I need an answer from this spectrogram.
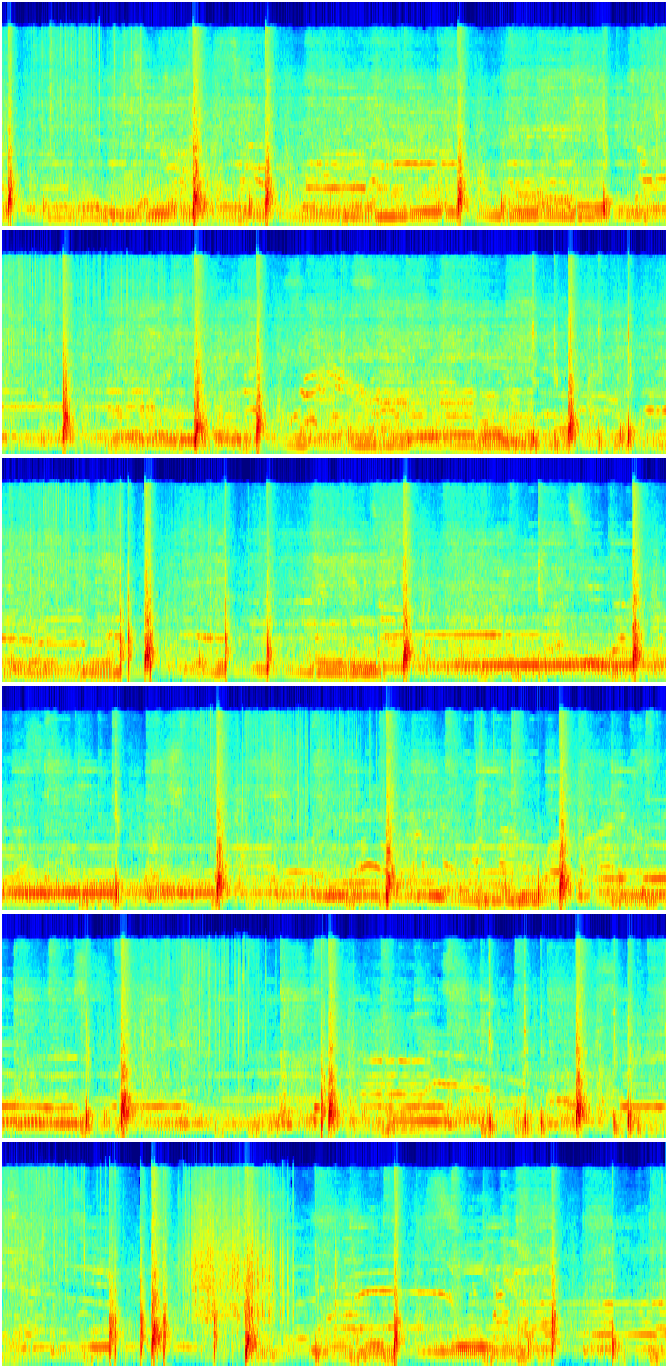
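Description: Aerial fireworks going off one after another, sharp bangs about every second or two, over music playing along with the show.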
